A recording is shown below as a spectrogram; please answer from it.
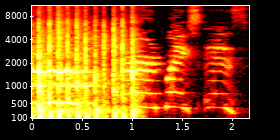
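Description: A drum roll drummed fast with hands on a tabletop, a quick run of taps that stops about a second in, with a held voice over its first moment; a few short voice sounds follow.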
